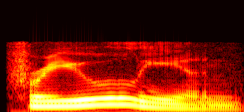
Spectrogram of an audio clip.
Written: Friulian

